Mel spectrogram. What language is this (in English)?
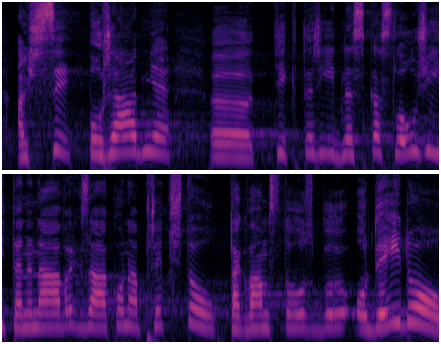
Czech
